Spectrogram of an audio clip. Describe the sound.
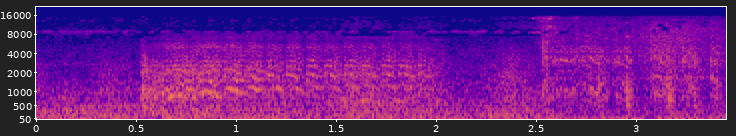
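A car engine starting during a frantic escape, heard as a loud, steady mechanical churn whose tone shifts partway through, with no voices.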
